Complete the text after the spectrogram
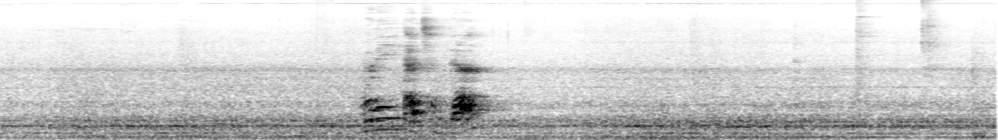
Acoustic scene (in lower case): elevator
